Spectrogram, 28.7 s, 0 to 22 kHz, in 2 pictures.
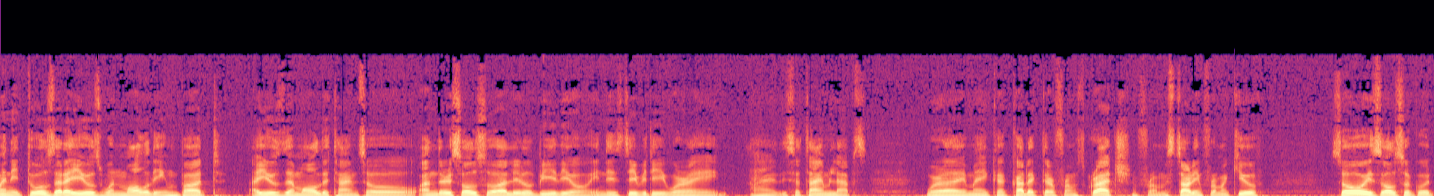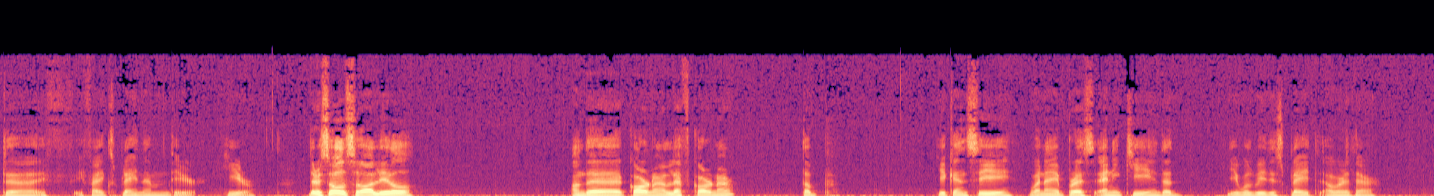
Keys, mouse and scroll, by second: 1.9 a, 3.6 x, 7.8 KP_7, 10.5 shift+middle click, 11.2 c, 11.6 shift+middle click, 14.7 shift+middle click, 17.5 shift+middle click, 20.0 shift+middle click, 21.5 shift+middle click, 25.5 1, 26.6 7.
